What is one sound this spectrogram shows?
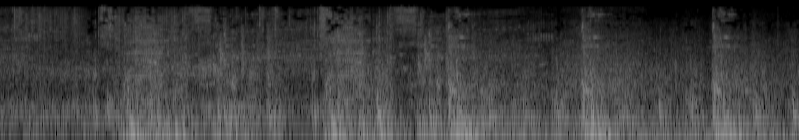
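A mounted machine gun fires in rapid bursts.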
